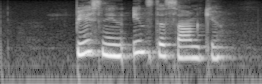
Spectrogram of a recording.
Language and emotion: Russian, neutral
